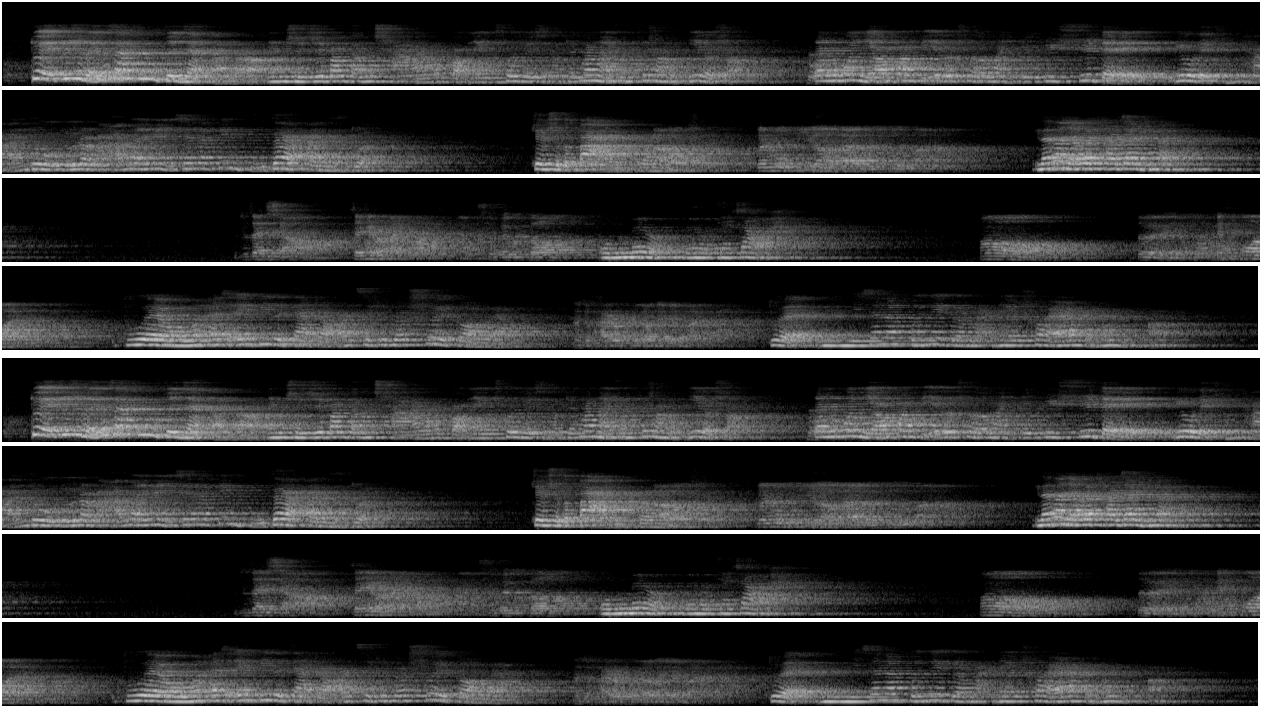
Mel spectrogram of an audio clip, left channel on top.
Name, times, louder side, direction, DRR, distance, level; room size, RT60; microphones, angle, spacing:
voice 1, 0.3-7.4 8.1-16.3 17.9-19.4 22.9-24.5 31.1-33.1 39.0-42.9 45.4-49.4, equal, 5° right, -5 dB, 0.6 m, -25 dB
voice 2, 8.0-8.4 18.4-18.6 19.1-19.7 20.1-22.1 27.5-30.8 34.9-36.1 36.5-38.4 43.4-45.0, left 1 dB, 20° left, -8 dB, 2.3 m, -34 dB
17.5 x 6.2 x 3.3 m, 2.7 s
head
